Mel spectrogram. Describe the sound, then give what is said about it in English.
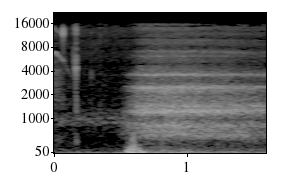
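A single sharp, noisy breath drawn in and out through the nose while sitting still, starting with a soft thump and trailing off into a steady, airy rush. There is no talking. “You're just sitting there breathing.”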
